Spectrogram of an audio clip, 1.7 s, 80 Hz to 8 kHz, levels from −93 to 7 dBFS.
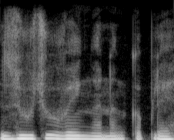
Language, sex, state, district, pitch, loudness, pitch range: Wancho, female, Arunachal Pradesh, Longding, 170 Hz, -12 LUFS, 160-180 Hz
